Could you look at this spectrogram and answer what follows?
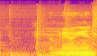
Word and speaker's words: vermilion: it just remind it it rhymes with um chameleon so vermilion camellia and here is the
